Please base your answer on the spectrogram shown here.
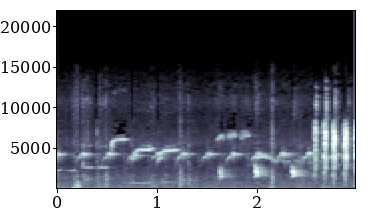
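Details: Grey-cheeked bulbul song kept as training audio for cage birds: thin whistled notes around mid-high pitch, short slurred phrases and clicks, then a loud burst of rapid, sharp chirps near the end over faint low background hum.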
